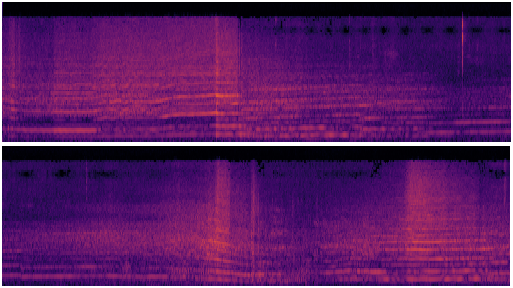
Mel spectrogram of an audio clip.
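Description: Race car engine in Gran Turismo Sport revving steadily through gear changes, a loud continuous whine rising and falling as it drives a lap, alone without talk.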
